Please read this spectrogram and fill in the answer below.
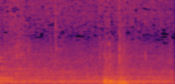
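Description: Steady road and engine noise inside a moving car's cabin, with a brief low thump about one and a half seconds in.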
